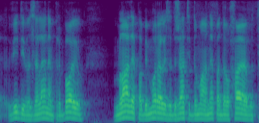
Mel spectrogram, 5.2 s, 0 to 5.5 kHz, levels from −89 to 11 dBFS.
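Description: Speech, with aliasing throughout: the audio seems to have been downsampled to around 11 kHz without an anti-aliasing filter, so energy above 5.5 kHz folds back as gritty, metallic false tones, roughly 30 dB below the speech.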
